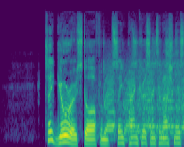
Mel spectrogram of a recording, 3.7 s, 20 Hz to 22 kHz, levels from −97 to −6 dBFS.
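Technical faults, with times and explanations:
2.01 s to the end, feedback howl: a tone near 500 Hz builds to about 11 dB below the speech, pulsing roughly every 400 ms. Unlike echo, the repeats grow instead of fading, because each microphone-to-loudspeaker trip adds level and narrows toward one frequency.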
